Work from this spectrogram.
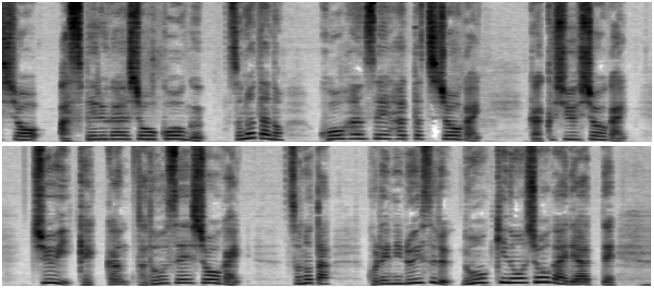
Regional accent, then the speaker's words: Aomori, Japan; 出身は青森市です。

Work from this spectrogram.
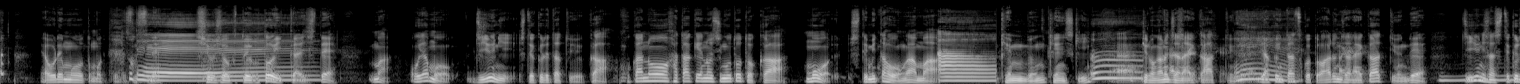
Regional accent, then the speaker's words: Aomori, Japan; also born or lived in Tokyo; なるほど、青森市出身です。

